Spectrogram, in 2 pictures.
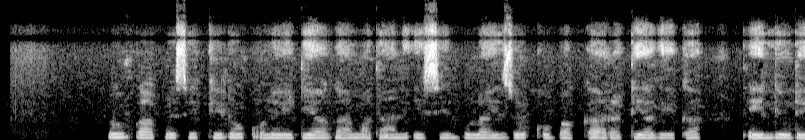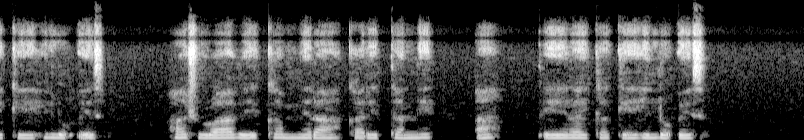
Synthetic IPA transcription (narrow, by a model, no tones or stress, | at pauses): t͡ʃʊɾkʼːaːpːɛsɪkːɪd̪ɔkʼɔ̰lejd̪ɪjaːɡaːmɐ̰t̪aːnɪsːɪbʊlɐjzɔkʼːɔbɐɡ̥ːaːɾɐd̪ɪjaːɡe̞ːkːɐ | t̪ʼe̞ːlːɪjɔd̪ɛkʰe̞ːhɪlɔʔe̞ːs | hɐʃʊɾaːbe̞ːkːɐmɛɾaːkʰɐ̰ɾɛt̪ːɐnːɛ | ʔɐ | t̪ʼe̞ːɾɐjkːɐke̞ːhɪlɔʔe̞ːs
